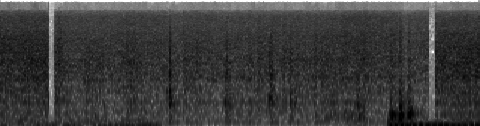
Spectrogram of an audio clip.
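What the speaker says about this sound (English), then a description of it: "As the meat's cooking, now we're going to continue to just kind of break it up in the pan" Ground meat sizzling steadily in a hot pan while a utensil breaks it up, with soft scraping and stirring scrapes popping through the constant hiss at close range.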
